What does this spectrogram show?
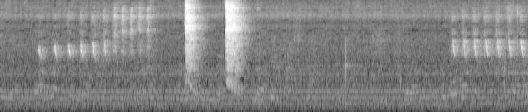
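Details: A greater green leafbird kept for song training gives two quick runs of about eight high, bright chipping notes in mimicry of a bulbul, with two loud, harsh bursts of noise between the runs.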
